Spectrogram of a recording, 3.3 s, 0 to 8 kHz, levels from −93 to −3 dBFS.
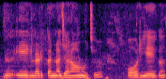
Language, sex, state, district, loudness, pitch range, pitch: Garhwali, female, Uttarakhand, Tehri Garhwal, -22 LUFS, 190-195 Hz, 195 Hz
